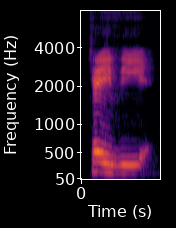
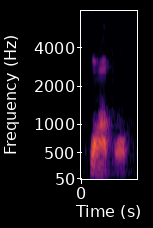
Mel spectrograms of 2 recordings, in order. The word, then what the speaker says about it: Kvapil: Also, I'm not sure if that was voice to text, but it is spelled with a K. Kvapil. Kvapil. Definitely not how it sounds.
